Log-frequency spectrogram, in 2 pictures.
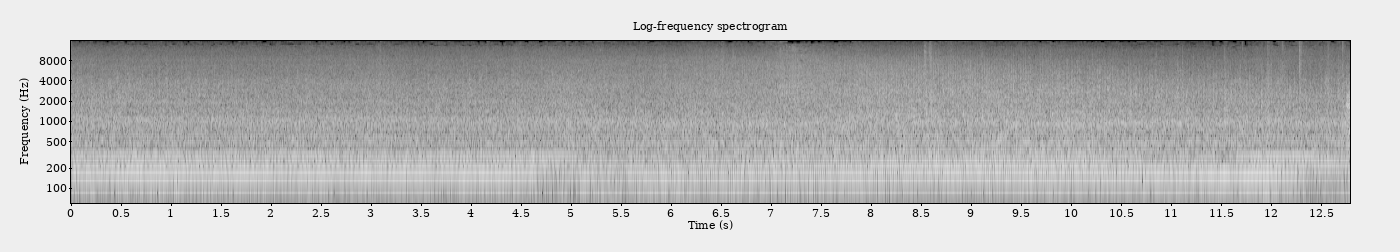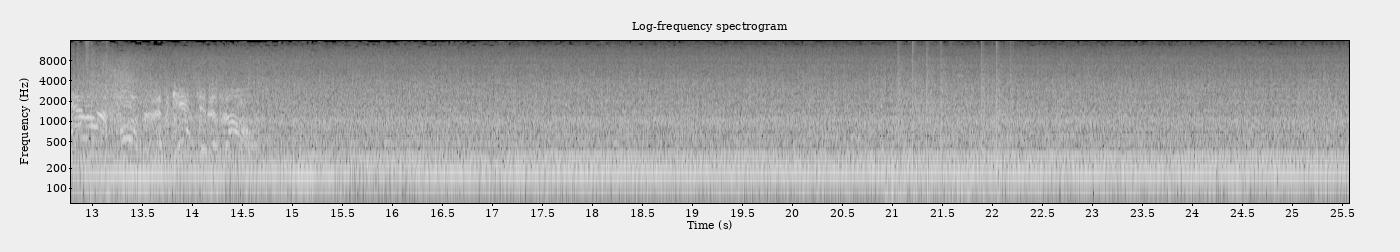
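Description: A tank engine drones as the tank drives along.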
